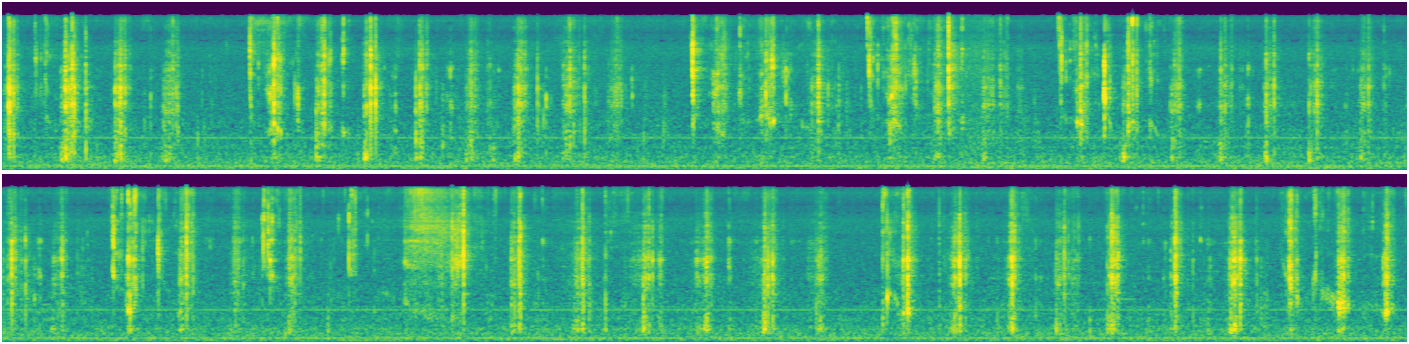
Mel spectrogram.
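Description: Biting and chewing through frozen clumps of buckwheat and sesame seeds: an irregular run of sharp crunches and crackles, with a longer, denser crunch about eighteen seconds in.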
